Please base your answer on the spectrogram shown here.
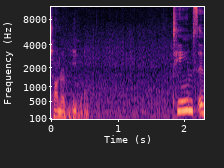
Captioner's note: helicopter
